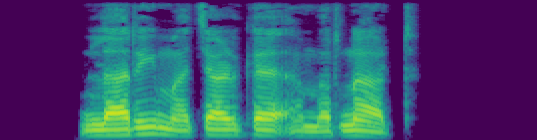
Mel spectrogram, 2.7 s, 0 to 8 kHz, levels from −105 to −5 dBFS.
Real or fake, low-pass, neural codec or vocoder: real; 7.2 kHz; none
